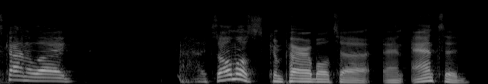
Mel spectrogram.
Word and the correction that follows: androgyne: Antigyne, is that right? Did I say that correctly? – Androgyne.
